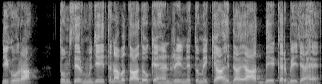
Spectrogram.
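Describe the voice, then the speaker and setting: A man's voice: mid-range voice, steady tone, fairly bright tone, smooth, lightly acted. A man voicing a male secret agent who jokes mockingly, then speaks in a cold, hard tone. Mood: cold, stern. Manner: switches from joking patter to cold, hard tone.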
